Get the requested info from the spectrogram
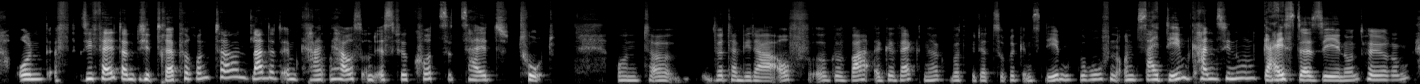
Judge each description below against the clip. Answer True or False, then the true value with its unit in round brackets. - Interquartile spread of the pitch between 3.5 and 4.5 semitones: True (3.9 semitones)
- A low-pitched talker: False (215 Hz)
